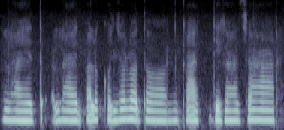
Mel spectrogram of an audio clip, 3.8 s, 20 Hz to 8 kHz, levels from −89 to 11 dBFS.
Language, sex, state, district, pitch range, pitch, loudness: Chakma, female, Tripura, Unakoti, 180-190 Hz, 180 Hz, -17 LUFS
